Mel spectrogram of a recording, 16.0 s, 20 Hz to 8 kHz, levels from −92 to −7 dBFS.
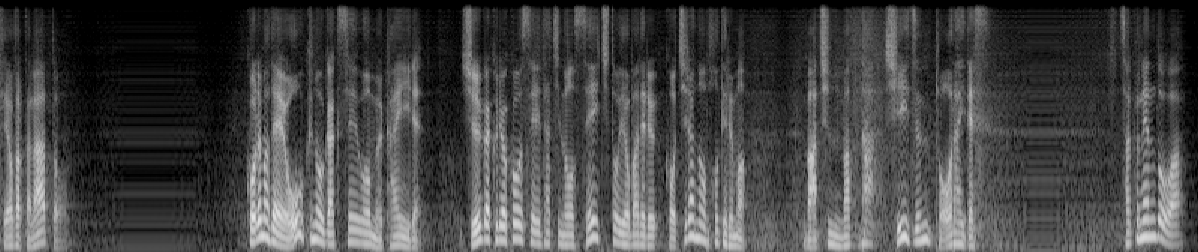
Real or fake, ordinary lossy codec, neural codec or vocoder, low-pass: fake; none; codec, 16 kHz, about 1 kbps, DyCAST, with the encoder's durations; 7.2 kHz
